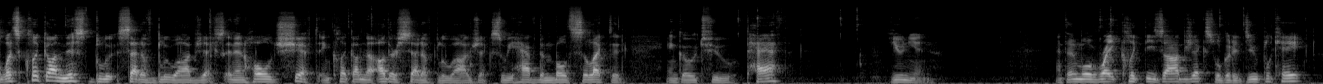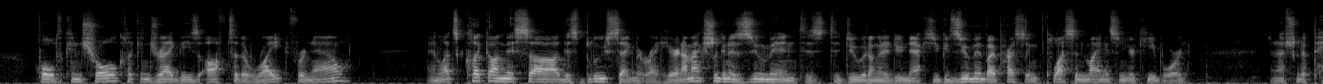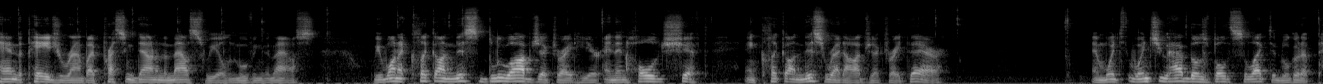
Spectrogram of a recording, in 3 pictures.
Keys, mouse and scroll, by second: 0.8 click, 3.7 shift+click, 7.5 click, 8.5 click, 11.1 click, 12.3 click, 14.6-16.5 ctrl+drag, 18.3 click, 23.6 =, 23.8 -, 24.1 =, 26.3-27.0 drag, 27.4-28.1 drag, 28.4 click, 29.2-30.1 drag, 30.5 click, 31.1 click, 35.9 shift+click.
